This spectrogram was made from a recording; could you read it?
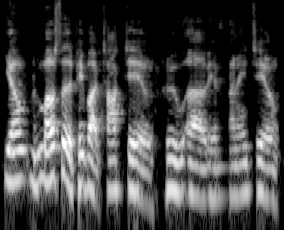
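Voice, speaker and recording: Bright-voiced male podcast host, rambling. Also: mid-range voice, moderate pace. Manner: rambling, many fillers and restarts. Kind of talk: casual live podcast interview.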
